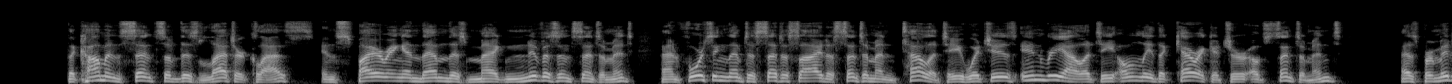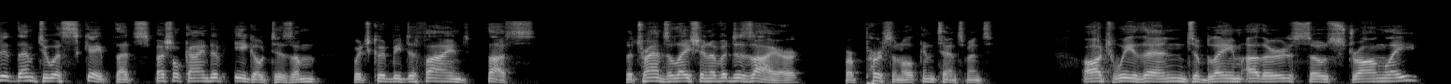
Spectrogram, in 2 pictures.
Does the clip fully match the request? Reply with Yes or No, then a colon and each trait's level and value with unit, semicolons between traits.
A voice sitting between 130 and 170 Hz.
Yes: medium, 140 Hz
